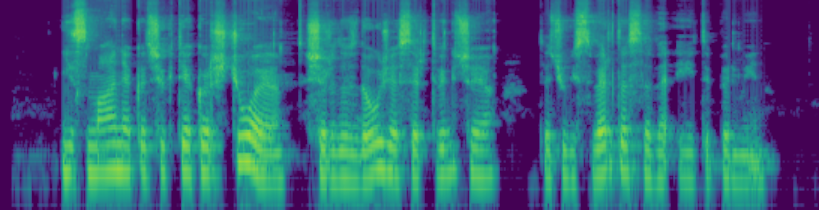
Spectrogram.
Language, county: Lithuanian, Tauragė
